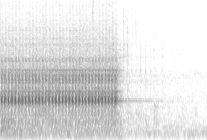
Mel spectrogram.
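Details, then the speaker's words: DIY electric motorcycle controller and motor test, running in reverse via reverse wire: loud steady high whine with fast buzzing flutter for about a second, then cuts off; motor noisier in reverse, cause unclear. Motor whine in reverse. "but uh it makes a noise and i don't like that noise you see there should be reverse here motor is more noisier and that's the top speed"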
